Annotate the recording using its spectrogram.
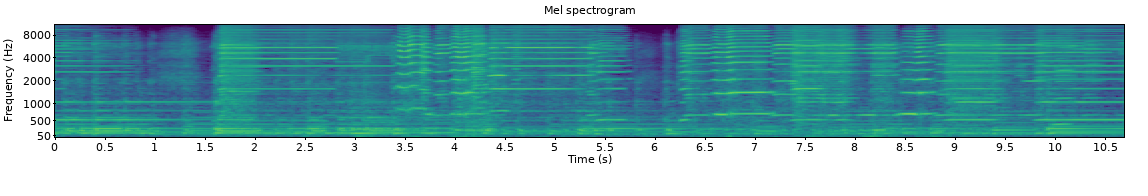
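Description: Harmonica in a neck rack playing a loud solo line of held and wavering notes, with two short breaks, over acoustic guitar accompaniment.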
